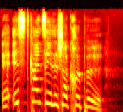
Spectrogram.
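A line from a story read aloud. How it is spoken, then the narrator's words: Unusually loud. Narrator (German): sagte ich ungewöhnlich laut für meine Verhältnisse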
